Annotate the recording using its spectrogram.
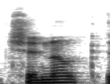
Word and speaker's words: Chinook: That I think the name of the helicopter is a Boeing Chinook. Chinook? Is that how you pronounce it? – I think so, yeah.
